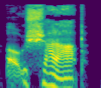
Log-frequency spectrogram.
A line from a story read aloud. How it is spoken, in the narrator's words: Harry yawned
